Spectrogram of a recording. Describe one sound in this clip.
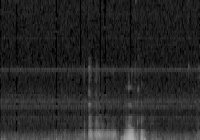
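A metal square is set down on paper with a light knock.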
